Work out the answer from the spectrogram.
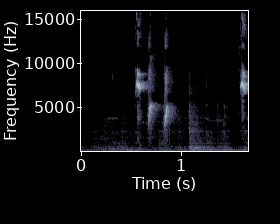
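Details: European goldfinch chicks, Major type, five young just out of the nest being fed by the hen in an aviary during 2024 breeding; a high, sharp chirp and two quick squeaky notes, then a closing high chirp.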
